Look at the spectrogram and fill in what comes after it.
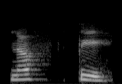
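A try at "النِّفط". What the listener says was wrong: Nih. Nunnya kasrah. Nif. Itu ada kasrah di bawah tasydid.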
